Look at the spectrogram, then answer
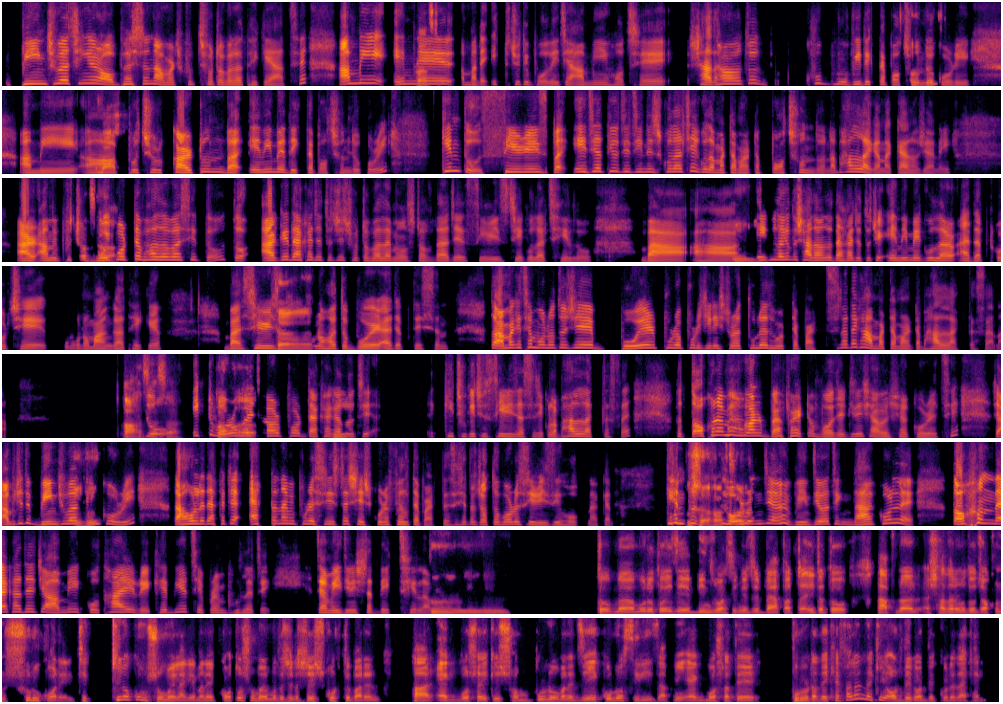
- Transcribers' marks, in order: in English: "বিঞ্জ ওয়াচিং"; in English: "মোস্ট অফ দ্য যে সিরিজ"; laughing while speaking: "তখন, আমি আমার ব্যাপারে"; laughing while speaking: "আ আচ্ছা"; drawn out: "হুম"
- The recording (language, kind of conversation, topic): Bengali, podcast, একটানা অনেক পর্ব দেখে ফেলার বিষয়ে আপনার অভ্যাস কেমন?
- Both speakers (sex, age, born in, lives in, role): female, 25-29, Bangladesh, Bangladesh, guest; male, 30-34, Bangladesh, Bangladesh, host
